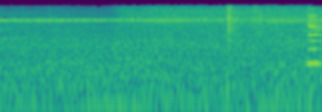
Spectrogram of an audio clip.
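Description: Car-assembly-line factory noise: a steady machinery hum with a constant high whine and a faint click, ending in a short, loud electronic beep.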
